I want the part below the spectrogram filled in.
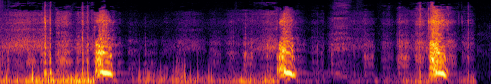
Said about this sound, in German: Ich würde sagen, ähm, Border Collie. Labrador. Ah, Mann. Ah, Hiermit endet dieses Spiel. Hunderassen am Bellen erkennen.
